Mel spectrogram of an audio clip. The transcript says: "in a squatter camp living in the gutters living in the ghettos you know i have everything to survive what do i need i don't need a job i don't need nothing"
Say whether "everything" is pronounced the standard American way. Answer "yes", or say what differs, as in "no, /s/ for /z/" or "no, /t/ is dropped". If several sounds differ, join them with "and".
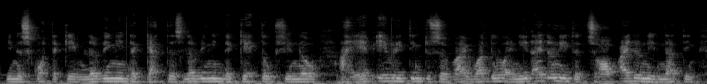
no, /t/ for /θ/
